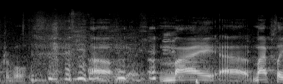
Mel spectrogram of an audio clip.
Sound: laughing

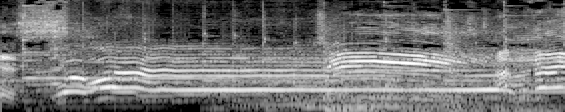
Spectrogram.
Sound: all shout

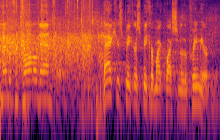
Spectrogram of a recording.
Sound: applause

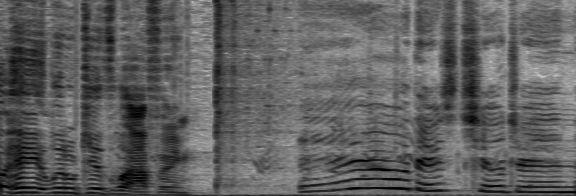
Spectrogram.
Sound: shattering noises; whimpering

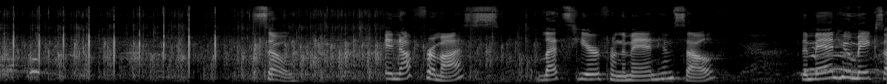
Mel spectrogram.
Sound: cheers and Applause

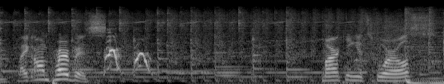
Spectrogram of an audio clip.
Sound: dog barking

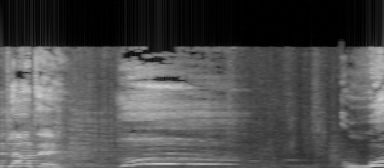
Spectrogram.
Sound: gasps

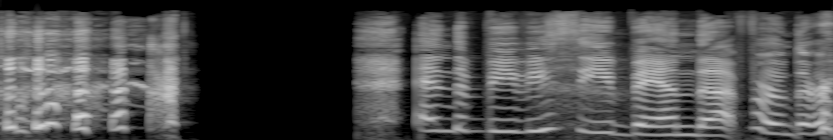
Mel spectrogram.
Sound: both laughing

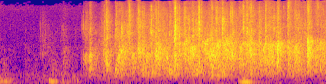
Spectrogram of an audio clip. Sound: applause

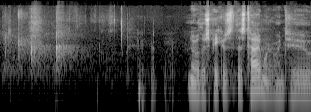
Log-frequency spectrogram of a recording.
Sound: applause

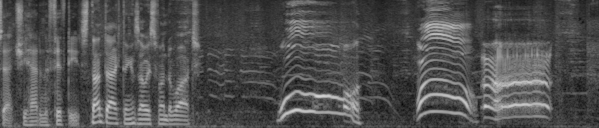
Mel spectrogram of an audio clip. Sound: sarcastic yelling noises

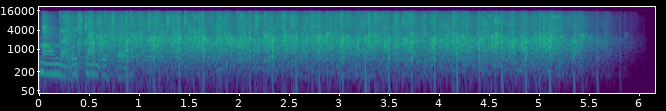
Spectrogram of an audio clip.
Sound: applause

